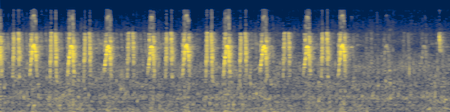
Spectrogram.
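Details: Rio-rio bird in a master recording used to train and prompt caged birds to sing: sharp, high squawking notes repeated about twice a second in a steady series, fading slightly toward the end.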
